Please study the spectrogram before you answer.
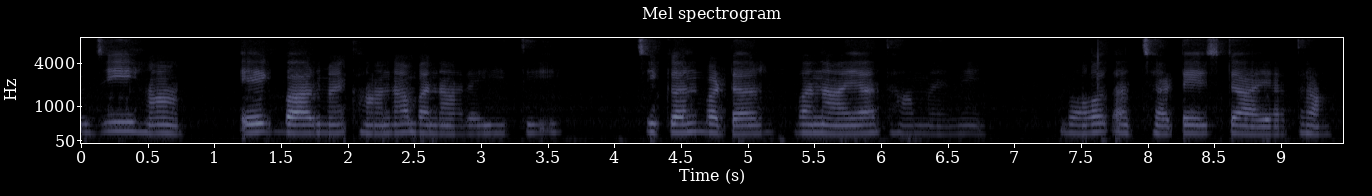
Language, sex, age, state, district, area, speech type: Urdu, female, 18-30, Maharashtra, Nashik, urban, spontaneous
